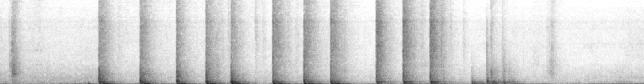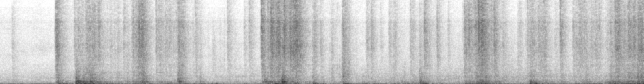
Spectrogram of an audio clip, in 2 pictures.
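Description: A wooden mallet knocks on copper tubing.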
